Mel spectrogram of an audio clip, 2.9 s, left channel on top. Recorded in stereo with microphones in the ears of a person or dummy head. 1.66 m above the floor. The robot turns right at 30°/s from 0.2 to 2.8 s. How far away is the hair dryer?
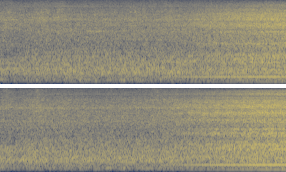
About 9 m.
